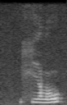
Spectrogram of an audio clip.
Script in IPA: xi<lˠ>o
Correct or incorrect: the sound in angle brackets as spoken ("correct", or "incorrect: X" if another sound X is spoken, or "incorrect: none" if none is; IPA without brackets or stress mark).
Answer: correct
